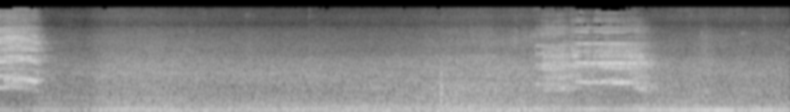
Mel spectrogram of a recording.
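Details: Green junglefowl crows twice: the tail of one cut off at the start, then a full hoarse two-part crow about a second long, with a low rumble throughout.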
